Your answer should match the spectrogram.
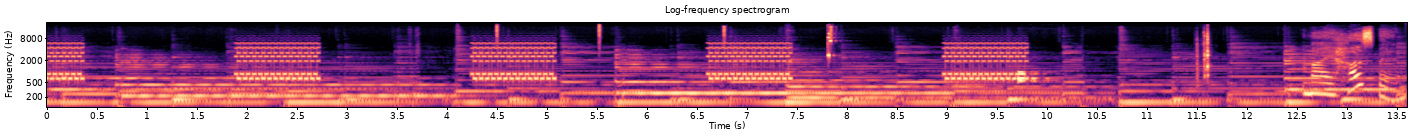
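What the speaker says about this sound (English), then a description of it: "It's the phone. Maybe try picking it up?" A telephone rings in the video game AI: The Somnium Files, sounding in five evenly spaced bursts over a steady musical background, with a short clatter at the end.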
